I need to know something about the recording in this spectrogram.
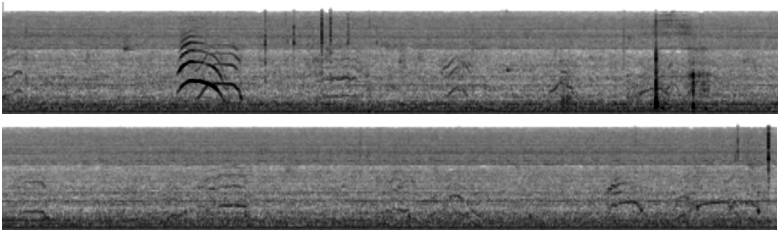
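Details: Ragdoll kittens raised indoors without cages at a cattery in central Kansas; a few high, arching mewing calls around the third second, then faint scattered mews over a steady low hum.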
